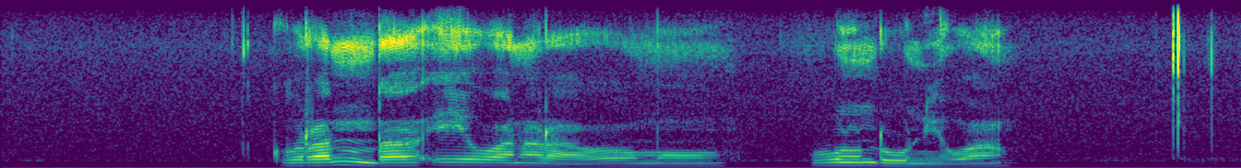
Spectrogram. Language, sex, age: Venda, male, 33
